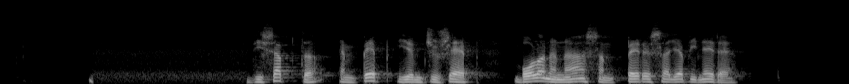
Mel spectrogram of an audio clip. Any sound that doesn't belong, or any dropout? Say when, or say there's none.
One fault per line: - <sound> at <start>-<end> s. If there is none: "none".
none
